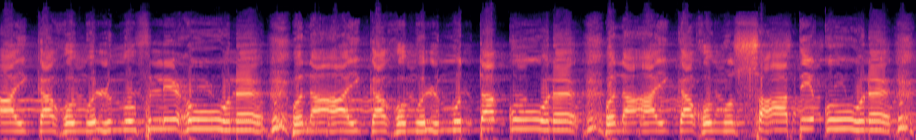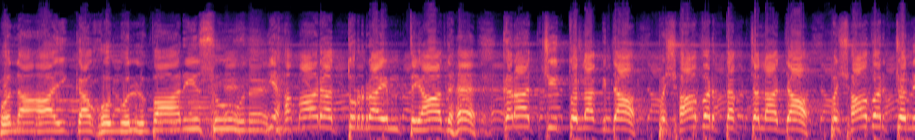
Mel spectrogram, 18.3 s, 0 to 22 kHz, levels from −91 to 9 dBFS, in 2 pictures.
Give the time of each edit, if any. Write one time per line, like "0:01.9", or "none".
0:11.7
